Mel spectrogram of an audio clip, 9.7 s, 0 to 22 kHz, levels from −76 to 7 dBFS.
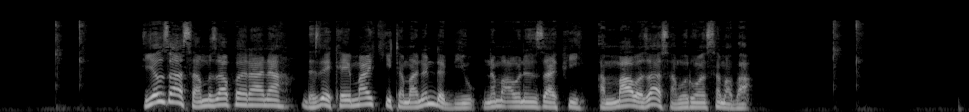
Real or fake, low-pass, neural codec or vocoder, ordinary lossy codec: fake; 14.4 kHz; codec, 44.1 kHz, 7.8 kbps, Pupu-Codec; MP3, 48 kbps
